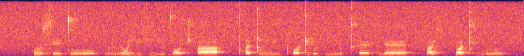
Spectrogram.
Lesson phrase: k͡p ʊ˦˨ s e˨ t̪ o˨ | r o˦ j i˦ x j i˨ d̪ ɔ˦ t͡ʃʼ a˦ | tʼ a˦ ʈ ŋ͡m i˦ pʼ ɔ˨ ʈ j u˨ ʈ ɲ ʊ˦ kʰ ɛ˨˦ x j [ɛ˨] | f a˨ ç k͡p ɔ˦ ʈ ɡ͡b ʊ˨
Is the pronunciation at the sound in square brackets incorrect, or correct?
incorrect: ɛ˦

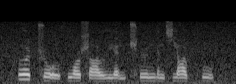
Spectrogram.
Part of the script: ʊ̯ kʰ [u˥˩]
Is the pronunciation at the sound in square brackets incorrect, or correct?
correct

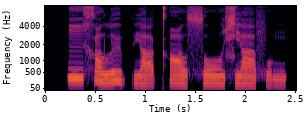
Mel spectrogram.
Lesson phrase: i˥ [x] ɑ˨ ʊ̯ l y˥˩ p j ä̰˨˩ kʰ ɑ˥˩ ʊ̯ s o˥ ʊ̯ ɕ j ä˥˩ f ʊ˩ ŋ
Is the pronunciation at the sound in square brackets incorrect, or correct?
correct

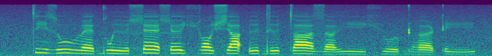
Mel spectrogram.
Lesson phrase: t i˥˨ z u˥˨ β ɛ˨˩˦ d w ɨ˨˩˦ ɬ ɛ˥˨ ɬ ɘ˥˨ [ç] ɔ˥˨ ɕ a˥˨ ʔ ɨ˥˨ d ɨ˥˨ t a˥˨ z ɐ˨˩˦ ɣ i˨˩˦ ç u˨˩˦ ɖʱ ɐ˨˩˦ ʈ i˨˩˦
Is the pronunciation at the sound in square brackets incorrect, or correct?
correct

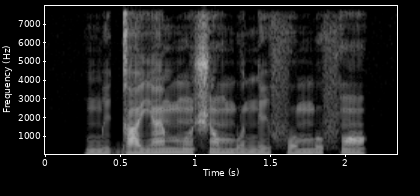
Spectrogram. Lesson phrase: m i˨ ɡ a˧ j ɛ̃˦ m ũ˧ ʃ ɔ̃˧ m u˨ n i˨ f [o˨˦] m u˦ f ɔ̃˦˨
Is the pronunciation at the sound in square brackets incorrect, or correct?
correct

